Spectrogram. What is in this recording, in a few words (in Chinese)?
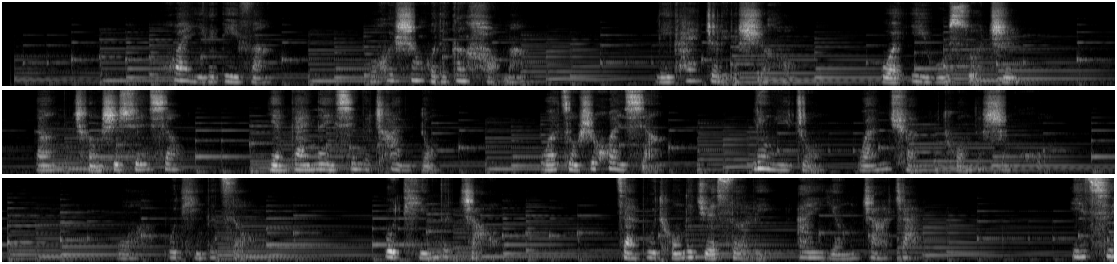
短视频深情画外音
